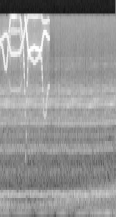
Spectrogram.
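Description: Experimental analog electronic music played on self-built instruments: a steady drone under high, warbling pitch glides that swoop down and cut off suddenly about a second in.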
